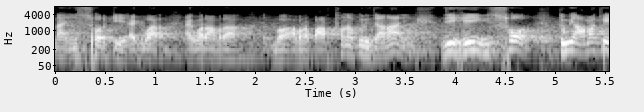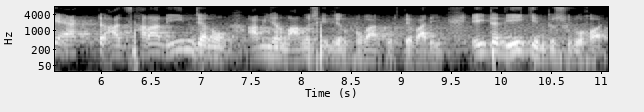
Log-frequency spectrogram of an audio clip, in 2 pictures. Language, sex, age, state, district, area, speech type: Bengali, male, 45-60, West Bengal, Paschim Medinipur, rural, spontaneous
